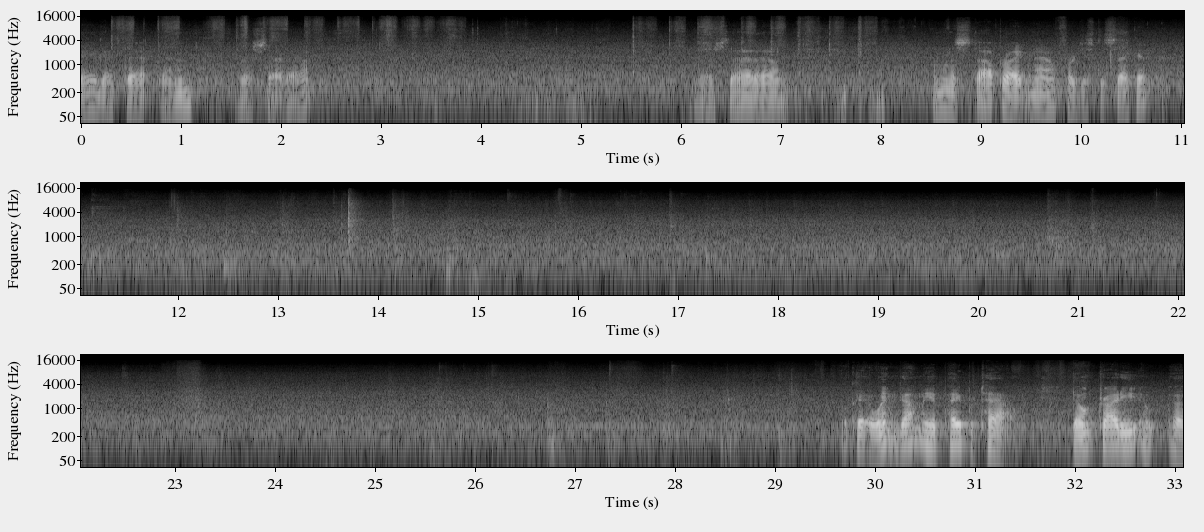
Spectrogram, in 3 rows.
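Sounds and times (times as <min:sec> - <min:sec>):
fan rushing noise: 0:00.0 - 0:33.0.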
